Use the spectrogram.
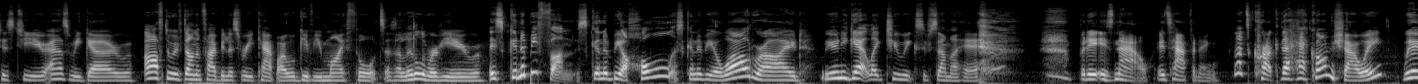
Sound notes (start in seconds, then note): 10.4 Emma wheezes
